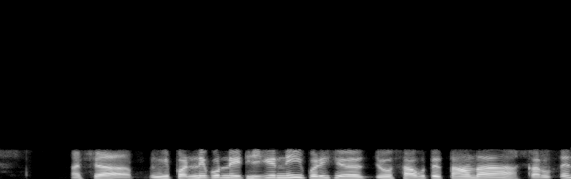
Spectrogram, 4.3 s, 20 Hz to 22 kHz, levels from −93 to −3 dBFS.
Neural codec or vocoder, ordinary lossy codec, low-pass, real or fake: autoencoder, 48 kHz, 32 numbers a frame, DAC-VAE, trained on Japanese speech; none; 3.6 kHz; fake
